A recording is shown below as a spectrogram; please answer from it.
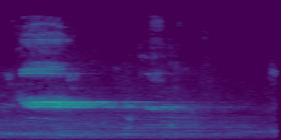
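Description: Echoing large-hall ambience of a wrestling bout: indistinct shouting voices over the thuds and shuffling of wrestlers on the mat, louder in the first second and fading toward the end.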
